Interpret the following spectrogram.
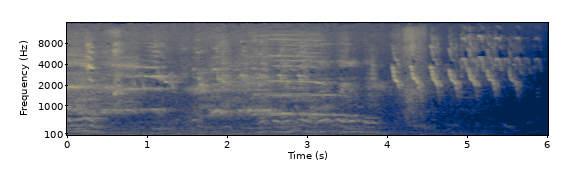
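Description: Fowl calling, with pitched, wavering calls for the first few seconds, then a quick run of about seven short falling chirps near the end.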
